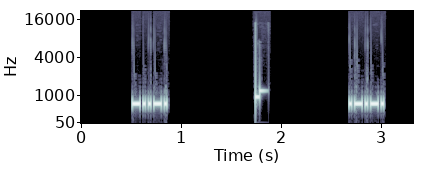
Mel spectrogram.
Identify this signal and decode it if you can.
Morse code, heard as a keyed tone, about 43 wpm, 700 Hz. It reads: / <AR>
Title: Single Character (Letter:Number:Punctuation:Prosign) Alt 45wpm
